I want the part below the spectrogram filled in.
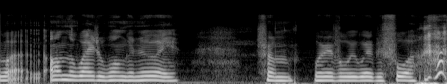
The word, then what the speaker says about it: Whanganui: For our overseas listeners, that's Whanganui. – Yeah, Whanganui, Māori pronunciation.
